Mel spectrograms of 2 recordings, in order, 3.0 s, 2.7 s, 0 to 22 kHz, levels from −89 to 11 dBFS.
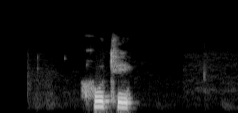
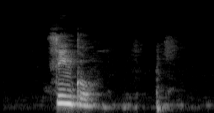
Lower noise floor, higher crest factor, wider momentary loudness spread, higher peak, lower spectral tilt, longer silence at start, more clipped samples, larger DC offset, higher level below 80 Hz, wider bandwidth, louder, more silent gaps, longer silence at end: about the same, -76 dBFS vs -75 dBFS; about the same, 18 dB vs 18 dB; second, 21 LU vs 26 LU; first, -2 dBFS vs -6 dBFS; first, -7.5 dB/octave vs -5.5 dB/octave; first, 1 s vs 0.65 s; neither; neither; about the same, -60 dBFS vs -64 dBFS; second, 6.6 kHz vs 7.4 kHz; first, -15 LUFS vs -19 LUFS; neither; first, 1.35 s vs 0.7 s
